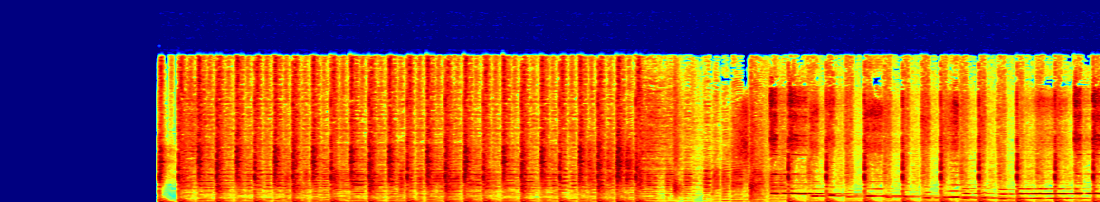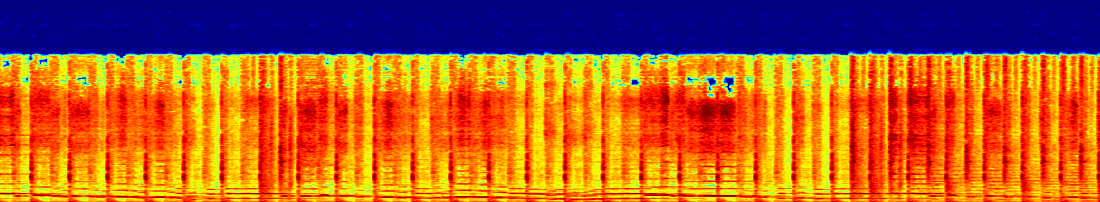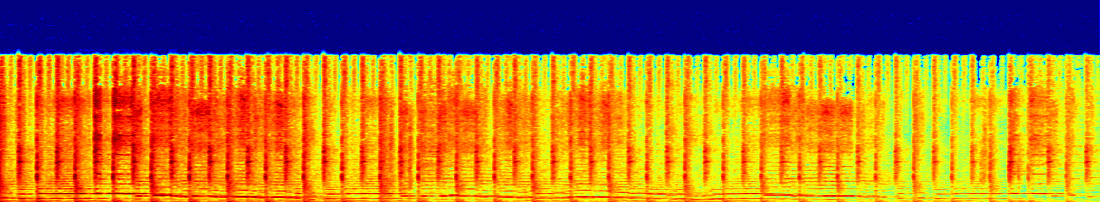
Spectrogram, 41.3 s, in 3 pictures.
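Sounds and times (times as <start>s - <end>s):
quickstep music: 2.0s - 41.2s.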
